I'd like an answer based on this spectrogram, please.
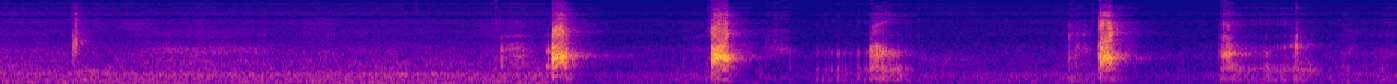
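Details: Minka, a female bulldog, throwing a temper tantrum because she dislikes her new shirt indoors; a run of sharp, barking yelps in irregular bursts, about five loud outbursts after a quiet start.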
